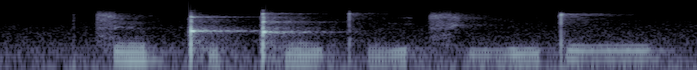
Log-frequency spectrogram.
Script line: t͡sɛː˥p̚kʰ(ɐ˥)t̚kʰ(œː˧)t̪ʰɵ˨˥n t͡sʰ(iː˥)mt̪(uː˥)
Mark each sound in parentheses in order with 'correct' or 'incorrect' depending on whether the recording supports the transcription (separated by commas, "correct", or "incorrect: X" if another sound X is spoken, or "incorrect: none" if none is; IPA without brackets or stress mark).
incorrect: ɐ˨˥, correct, incorrect: iː˨˧, correct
